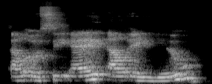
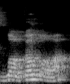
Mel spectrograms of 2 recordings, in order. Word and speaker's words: LocaLau: You can find me on Instagram at Loca, Loca, and then it's Law, so it's just LOCALAU. Everyone pronounces it wrong. Loca Lou, Loca La, and it's Loca Law.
